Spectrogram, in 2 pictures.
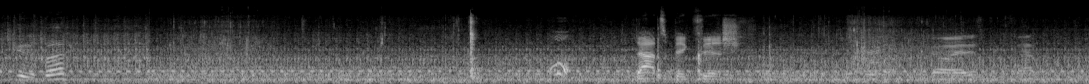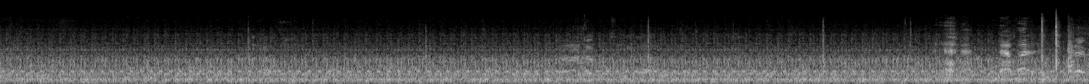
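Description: Water laps and sloshes against a boat hull.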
